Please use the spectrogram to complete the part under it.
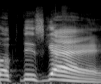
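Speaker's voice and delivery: high put-on Italian accent, words stretched long. Podcast co-host echoing a rant about some guy, in an Italian accent. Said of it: "We always end up talking in an Italian accent".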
